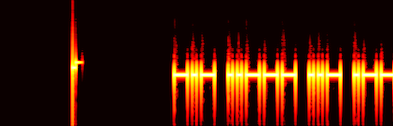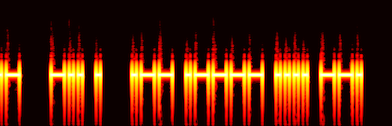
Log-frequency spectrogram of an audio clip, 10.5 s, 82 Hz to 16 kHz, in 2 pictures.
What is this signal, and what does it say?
Morse code, heard as a keyed tone, about 20 wpm, 700 Hz. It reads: K2UJ DE W1HG
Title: USA Callsign DE Callsign - 4 Characters - 20wpm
